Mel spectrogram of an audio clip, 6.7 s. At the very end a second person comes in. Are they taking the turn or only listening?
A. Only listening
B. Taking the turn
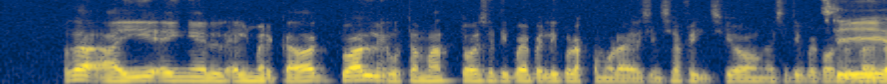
B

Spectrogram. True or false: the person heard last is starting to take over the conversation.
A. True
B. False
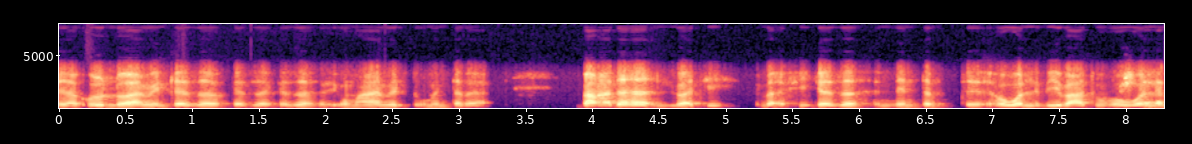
B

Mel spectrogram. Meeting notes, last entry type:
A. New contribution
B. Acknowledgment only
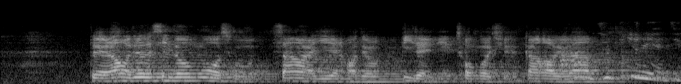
A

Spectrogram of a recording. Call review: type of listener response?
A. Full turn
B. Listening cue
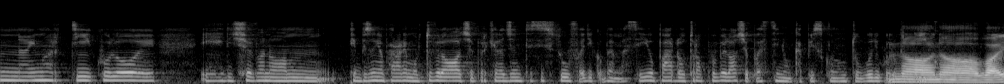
A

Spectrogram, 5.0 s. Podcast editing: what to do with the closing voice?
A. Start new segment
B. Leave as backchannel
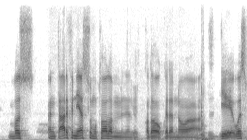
B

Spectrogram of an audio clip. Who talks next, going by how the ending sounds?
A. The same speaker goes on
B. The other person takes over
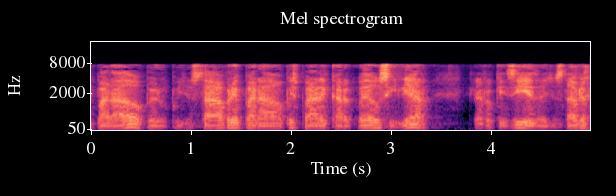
B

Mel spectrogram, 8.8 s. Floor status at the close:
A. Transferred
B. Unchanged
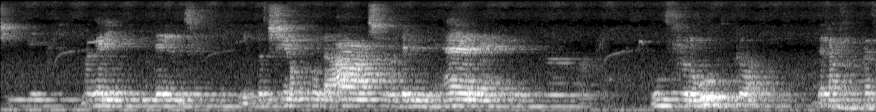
B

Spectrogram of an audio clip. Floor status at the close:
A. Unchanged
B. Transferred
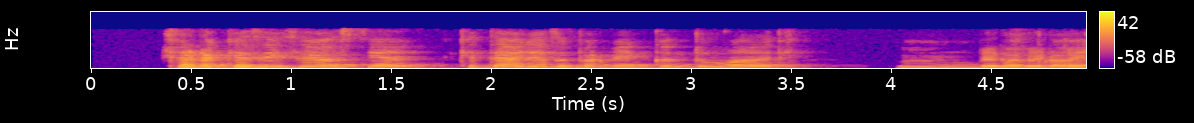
B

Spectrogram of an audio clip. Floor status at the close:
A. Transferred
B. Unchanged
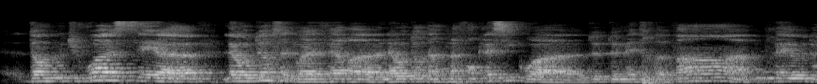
A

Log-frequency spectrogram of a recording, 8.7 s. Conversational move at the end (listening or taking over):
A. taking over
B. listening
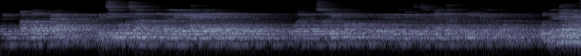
B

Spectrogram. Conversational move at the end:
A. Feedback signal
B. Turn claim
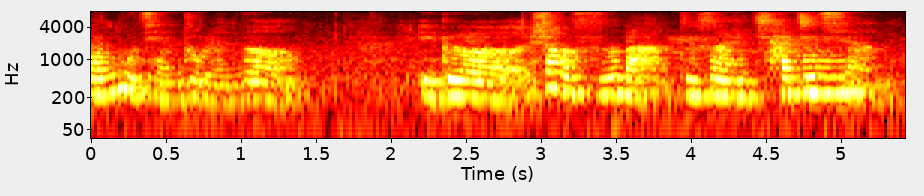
A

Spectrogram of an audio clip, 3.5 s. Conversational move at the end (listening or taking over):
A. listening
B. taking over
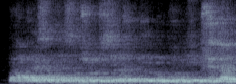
B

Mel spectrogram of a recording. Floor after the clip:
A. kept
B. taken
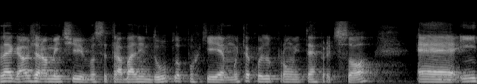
A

